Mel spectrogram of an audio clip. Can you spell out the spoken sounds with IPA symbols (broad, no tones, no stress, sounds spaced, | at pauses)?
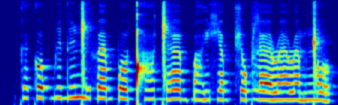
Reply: k ɛ̤ k ɤ p b i d̪ i ŋ͡ǁ i̤ θ ɛː b p ɤ ǃʰ a̤ ɡ͡ǁ ɛː b ɓ a̤ j ç ɛ b t͡ʃ ɤ p ɮ ɛː ɹ ɛ̃ ɹ ɛ̃ b ŋ͡ǁ ʊ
